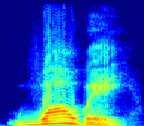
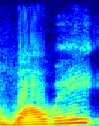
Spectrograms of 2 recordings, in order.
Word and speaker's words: Huawei: this is pronounced huawei huawei the h to huawei is virtually silent in chinese so do not say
